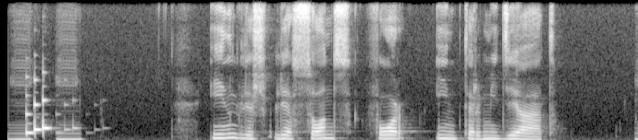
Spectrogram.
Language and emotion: Russian, neutral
